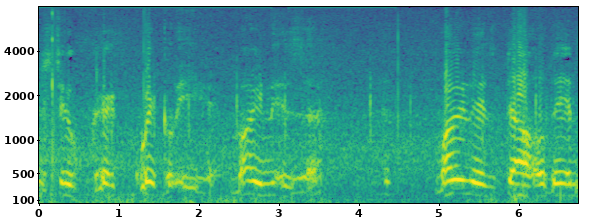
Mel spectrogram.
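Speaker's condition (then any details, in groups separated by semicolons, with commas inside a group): Cerebellar ataxia from brain tumour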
